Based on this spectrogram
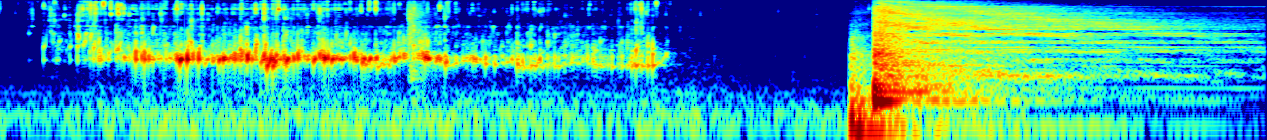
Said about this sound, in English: Dandy Chase fills his glass.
